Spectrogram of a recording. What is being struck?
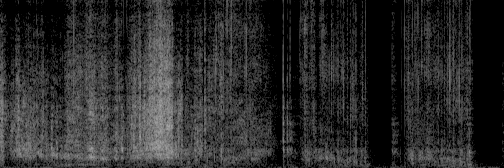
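Cloth-bound hardcover books.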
